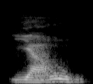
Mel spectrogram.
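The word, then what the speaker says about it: yaourt: dice en español yogur en francés se escribe parecido y se pronuncia yaú yaú entendiendo que no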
